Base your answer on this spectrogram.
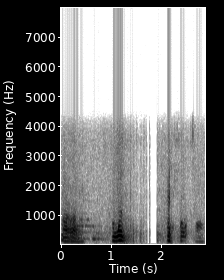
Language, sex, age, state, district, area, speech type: Hindi, male, 30-45, Bihar, Vaishali, urban, conversation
